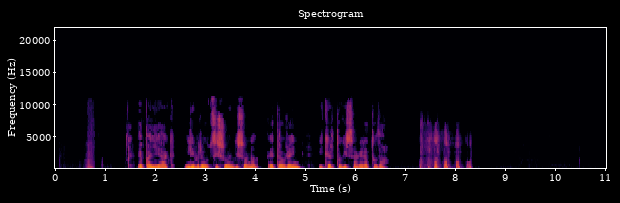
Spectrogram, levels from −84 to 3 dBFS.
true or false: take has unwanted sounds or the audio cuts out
true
